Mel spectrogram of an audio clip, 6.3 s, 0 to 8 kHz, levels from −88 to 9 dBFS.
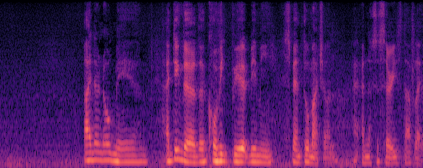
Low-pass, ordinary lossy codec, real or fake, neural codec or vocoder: none; none; fake; codec, 16 kHz, 1 kbps, X-Codec, WavLM features, trained on Multilingual LibriSpeech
